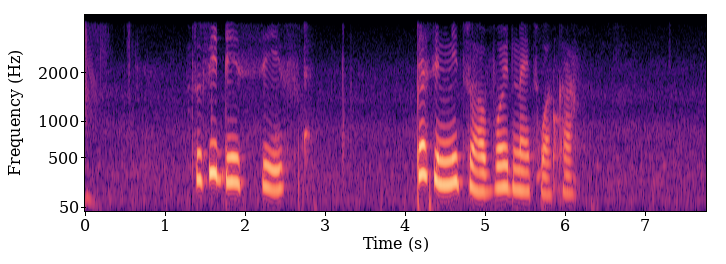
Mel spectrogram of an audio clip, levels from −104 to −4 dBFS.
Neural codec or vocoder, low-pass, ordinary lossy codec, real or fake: none; 3.6 kHz; none; real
